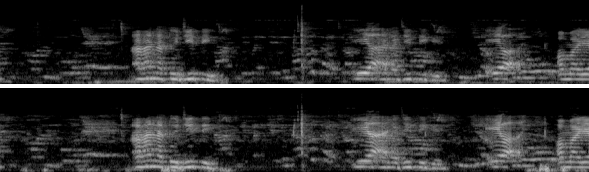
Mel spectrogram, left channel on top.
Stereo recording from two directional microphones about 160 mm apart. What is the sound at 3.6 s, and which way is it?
Speech, 35° left (ahead or behind).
